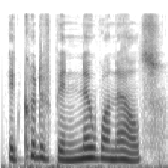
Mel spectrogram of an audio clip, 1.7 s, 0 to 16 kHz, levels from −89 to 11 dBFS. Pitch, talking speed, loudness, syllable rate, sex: 200 Hz, 250 wpm, -16 LUFS, 6.1 syllables/s, female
